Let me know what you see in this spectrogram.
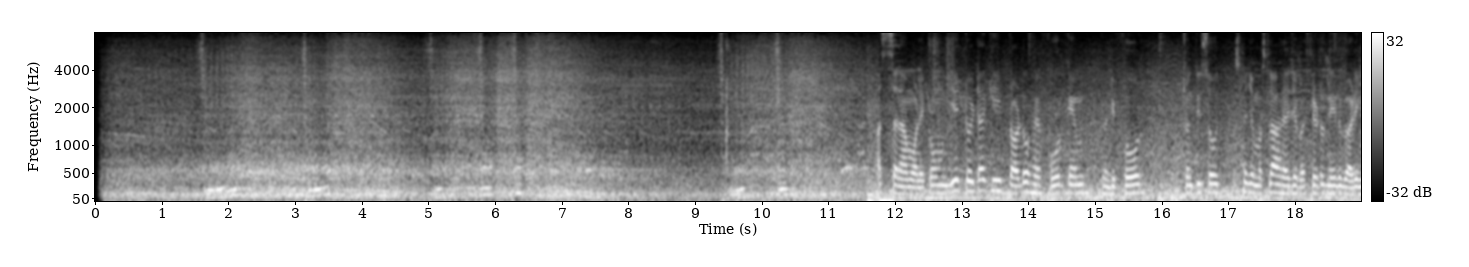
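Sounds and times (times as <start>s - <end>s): misfiring engine revving: 0.1s - 15.2s.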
